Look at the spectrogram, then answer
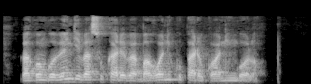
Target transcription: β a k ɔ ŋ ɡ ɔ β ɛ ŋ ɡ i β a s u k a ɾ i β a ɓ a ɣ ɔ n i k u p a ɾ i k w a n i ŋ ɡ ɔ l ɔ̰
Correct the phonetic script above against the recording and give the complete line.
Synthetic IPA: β a k ɔ ŋ ɡ ɔ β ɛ ŋ ɡ i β a s u k a ɾ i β a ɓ a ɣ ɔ n i k u p a ɾ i k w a n i ŋ ɡ ɔ l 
